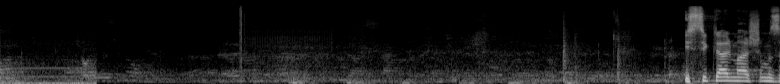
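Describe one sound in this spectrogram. People shuffle and chairs knock as an audience sits down.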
